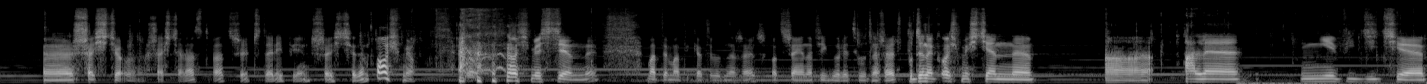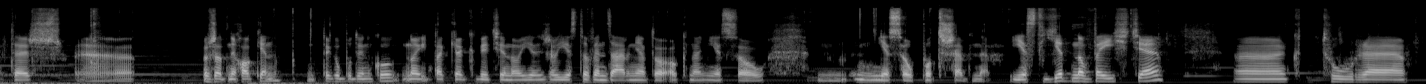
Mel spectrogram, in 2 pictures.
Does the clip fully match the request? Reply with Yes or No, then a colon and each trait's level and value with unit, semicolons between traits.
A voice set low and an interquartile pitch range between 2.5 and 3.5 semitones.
No: low, 110 Hz; average, 4.7 semitones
